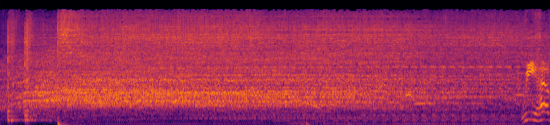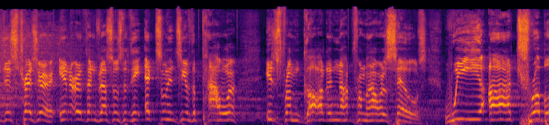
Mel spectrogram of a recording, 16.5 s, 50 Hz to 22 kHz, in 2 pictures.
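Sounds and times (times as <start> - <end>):
large crowd roaring and shouting: 0.0 - 9.6
speech: 7.9 - 16.4.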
